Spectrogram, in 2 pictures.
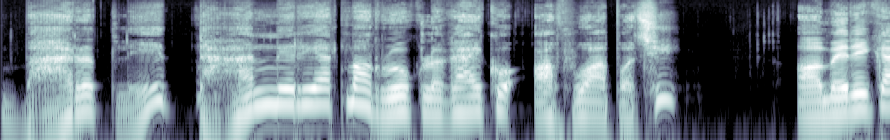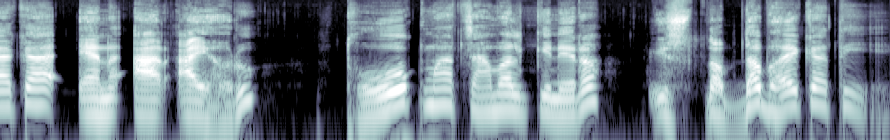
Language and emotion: Nepali, surprised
